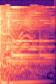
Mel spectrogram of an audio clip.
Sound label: collect; pinball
